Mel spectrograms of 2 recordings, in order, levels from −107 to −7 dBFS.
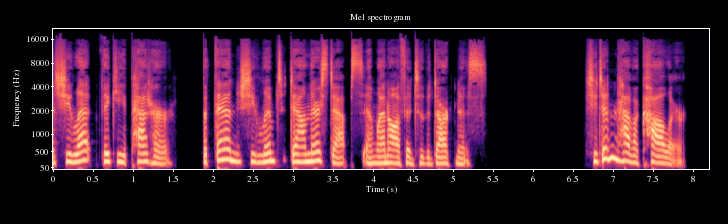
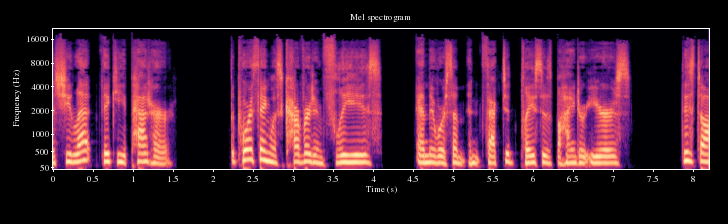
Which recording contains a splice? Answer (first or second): first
